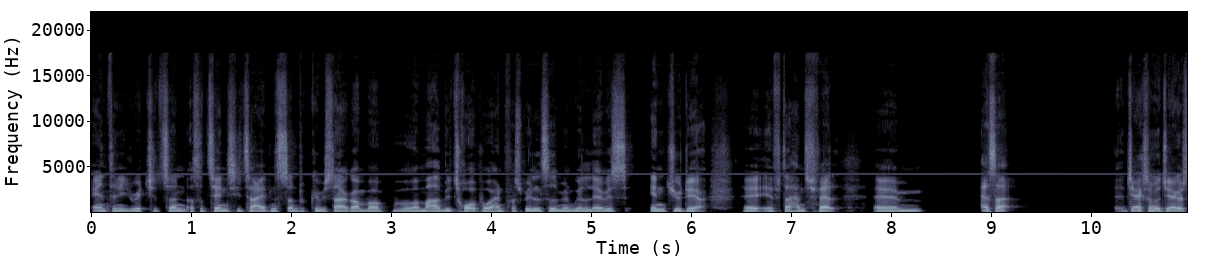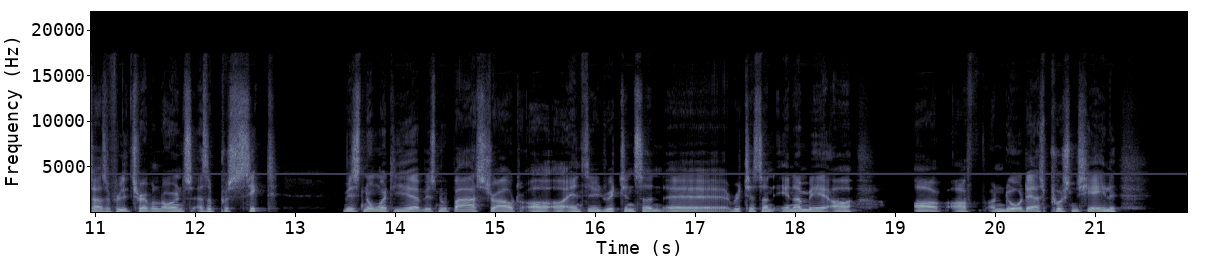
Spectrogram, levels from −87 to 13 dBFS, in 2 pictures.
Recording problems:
high-pitched whine; faint; throughout; 4 kHz, 30 dB below the speech

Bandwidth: 17.5 kHz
